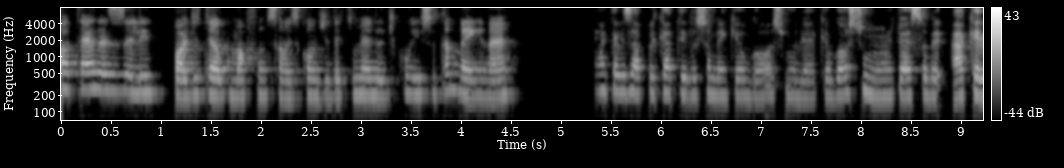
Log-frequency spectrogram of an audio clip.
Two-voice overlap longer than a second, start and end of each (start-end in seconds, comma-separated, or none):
none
